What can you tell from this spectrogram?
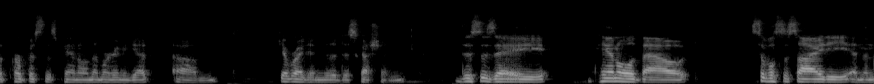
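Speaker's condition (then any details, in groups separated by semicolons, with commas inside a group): No condition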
